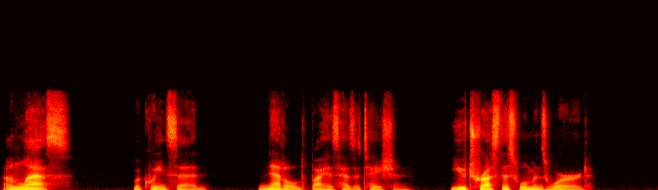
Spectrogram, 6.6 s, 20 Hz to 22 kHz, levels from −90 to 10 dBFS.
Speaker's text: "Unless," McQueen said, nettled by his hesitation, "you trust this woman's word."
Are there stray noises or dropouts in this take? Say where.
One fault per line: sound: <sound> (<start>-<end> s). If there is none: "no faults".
no faults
